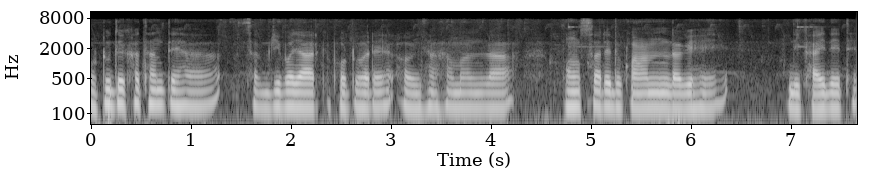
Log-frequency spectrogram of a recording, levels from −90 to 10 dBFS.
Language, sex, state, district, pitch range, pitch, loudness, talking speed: Chhattisgarhi, male, Chhattisgarh, Rajnandgaon, 130-140 Hz, 135 Hz, -15 LUFS, 170 wpm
